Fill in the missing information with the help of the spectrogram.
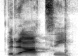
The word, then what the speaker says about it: Bitadze: Bitadze, that's how I pronounce it.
